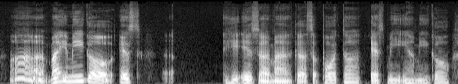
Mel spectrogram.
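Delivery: a hint of a Spanish-accented kids' host.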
